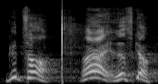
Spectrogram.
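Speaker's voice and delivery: clipped mock-cheerful send-off; sarcastic dismissal. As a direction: wrap it up with dry sarcasm. Coach's sarcastic brush-off.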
